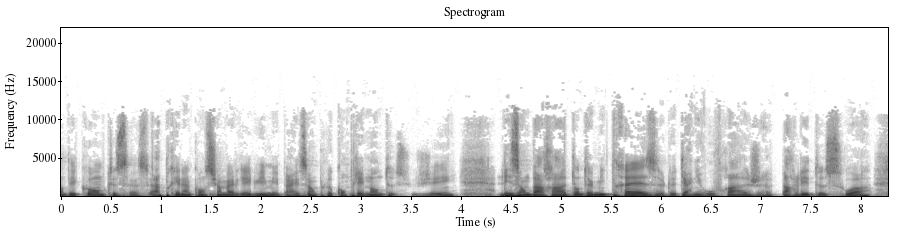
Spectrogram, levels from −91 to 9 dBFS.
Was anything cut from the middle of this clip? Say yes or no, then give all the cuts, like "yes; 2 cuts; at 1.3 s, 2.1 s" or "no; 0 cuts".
yes; 1 cut; at 5.1 s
